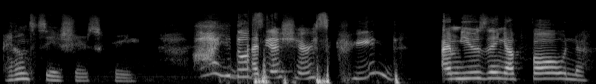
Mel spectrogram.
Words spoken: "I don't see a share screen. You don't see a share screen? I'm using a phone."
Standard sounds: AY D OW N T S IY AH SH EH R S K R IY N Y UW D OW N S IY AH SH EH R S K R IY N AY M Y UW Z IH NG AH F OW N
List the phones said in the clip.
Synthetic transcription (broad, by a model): AY D OW N T S IY AH SH EH R S K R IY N Y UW D OW N S IY AH SH EH R S K R IY N AY M Y UW Z IH NG AH F OW N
